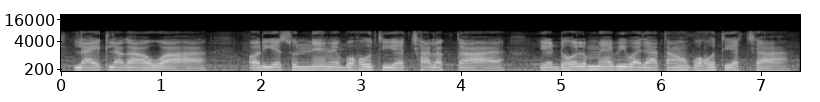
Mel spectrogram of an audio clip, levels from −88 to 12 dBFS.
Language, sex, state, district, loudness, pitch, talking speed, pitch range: Hindi, female, Bihar, Araria, -15 LUFS, 145 Hz, 185 wpm, 135-155 Hz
